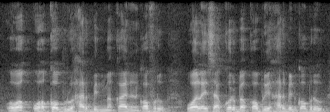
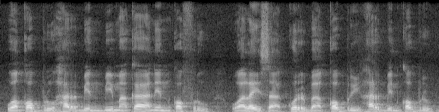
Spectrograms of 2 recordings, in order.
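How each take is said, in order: First: Rushed tongue-twister, a touch faster. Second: Said in the usual way. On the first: Shown as a demonstration. Teacher racing through the tongue twister to show the difficulty. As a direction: rattle the verse off quickly. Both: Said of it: "Coba bilang cepet dah".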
